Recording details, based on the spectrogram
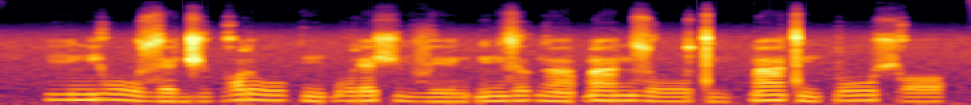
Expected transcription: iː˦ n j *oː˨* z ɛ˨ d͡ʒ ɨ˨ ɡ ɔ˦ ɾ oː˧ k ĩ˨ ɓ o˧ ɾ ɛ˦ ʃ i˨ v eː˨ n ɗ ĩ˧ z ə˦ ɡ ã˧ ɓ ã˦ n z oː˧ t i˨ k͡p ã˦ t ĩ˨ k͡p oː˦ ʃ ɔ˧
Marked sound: incorrect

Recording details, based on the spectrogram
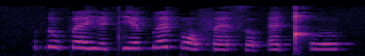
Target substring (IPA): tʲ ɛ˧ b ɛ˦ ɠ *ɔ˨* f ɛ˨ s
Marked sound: correct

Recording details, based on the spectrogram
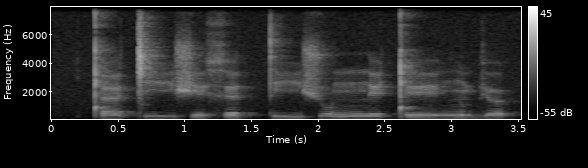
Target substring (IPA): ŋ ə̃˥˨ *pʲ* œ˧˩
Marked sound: incorrect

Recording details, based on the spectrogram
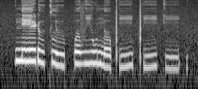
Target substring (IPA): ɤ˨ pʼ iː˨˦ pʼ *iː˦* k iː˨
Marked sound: incorrect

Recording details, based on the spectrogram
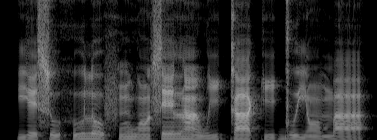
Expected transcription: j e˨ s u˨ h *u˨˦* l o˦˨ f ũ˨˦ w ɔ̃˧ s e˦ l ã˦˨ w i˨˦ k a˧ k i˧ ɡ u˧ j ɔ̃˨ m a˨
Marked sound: correct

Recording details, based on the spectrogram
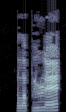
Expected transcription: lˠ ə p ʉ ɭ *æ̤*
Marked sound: incorrect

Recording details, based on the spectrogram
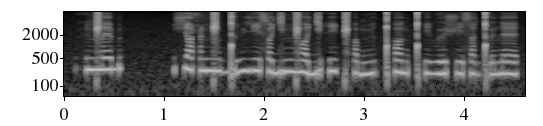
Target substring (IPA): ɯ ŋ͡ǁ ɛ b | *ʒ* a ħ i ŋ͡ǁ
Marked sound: incorrect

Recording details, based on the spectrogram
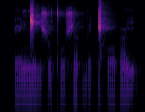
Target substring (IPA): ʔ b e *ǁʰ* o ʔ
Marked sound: correct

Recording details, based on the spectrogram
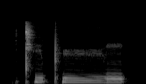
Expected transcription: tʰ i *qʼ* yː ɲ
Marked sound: incorrect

